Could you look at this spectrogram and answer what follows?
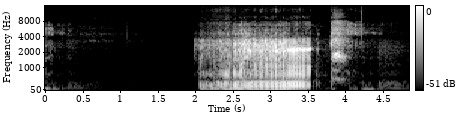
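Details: Pit bull dog snoring while asleep: one loud, rumbling, groaning snore lasting about a second and a half, followed by a snort and quiet breathing.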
